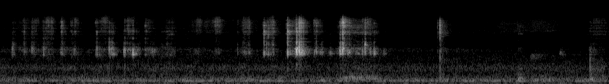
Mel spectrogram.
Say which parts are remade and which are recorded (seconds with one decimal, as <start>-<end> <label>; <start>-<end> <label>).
0.0-1.9 remade; 1.9-5.6 recorded; 5.6-6.1 remade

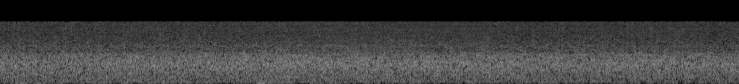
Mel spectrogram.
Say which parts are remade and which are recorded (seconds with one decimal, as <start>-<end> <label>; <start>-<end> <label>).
0.0-2.8 recorded; 2.8-4.9 remade; 4.9-6.2 recorded; 6.2-7.0 remade; 7.0-7.4 recorded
